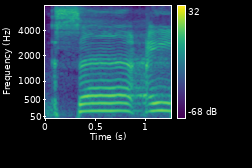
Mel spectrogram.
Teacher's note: huruf ain yang berkasroh ini karena bertemu dengan huruf ya sukun, maka kita baca panjang dengan panjang 2 harokat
